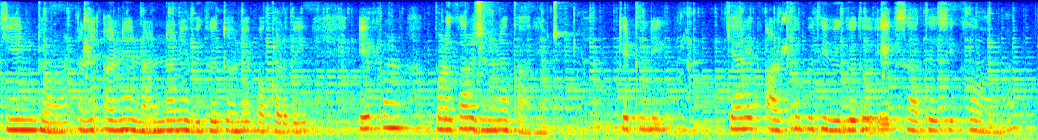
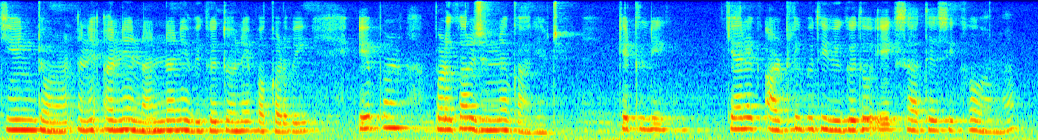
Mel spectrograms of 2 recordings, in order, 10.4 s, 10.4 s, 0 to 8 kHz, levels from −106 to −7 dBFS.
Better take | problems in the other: second | background sound (Acoustic guitar); 12 dB below the speech

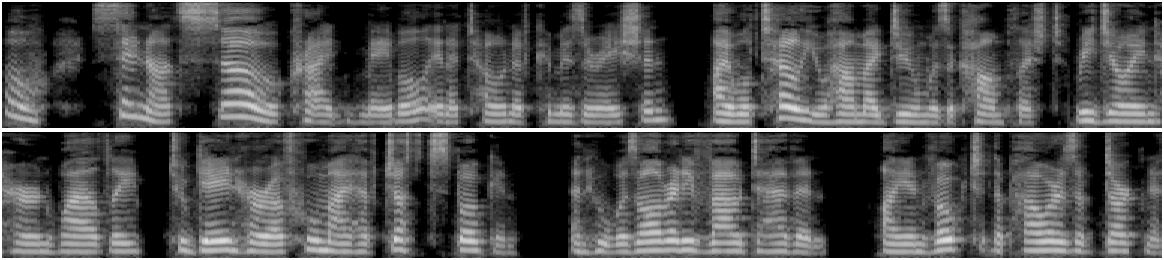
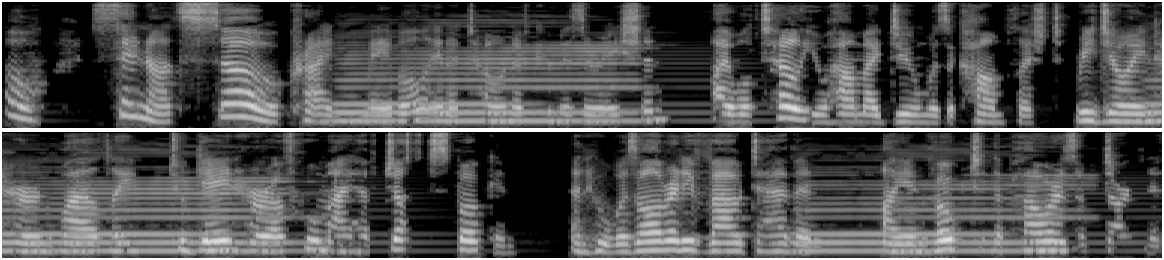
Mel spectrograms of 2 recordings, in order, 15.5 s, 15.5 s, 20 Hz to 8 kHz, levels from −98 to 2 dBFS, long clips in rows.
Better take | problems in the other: first | noise reduction (classical method spectral subtraction)

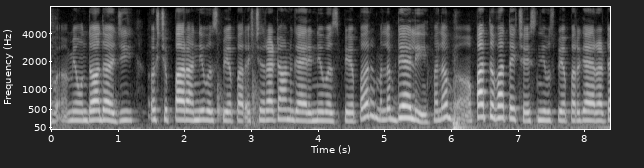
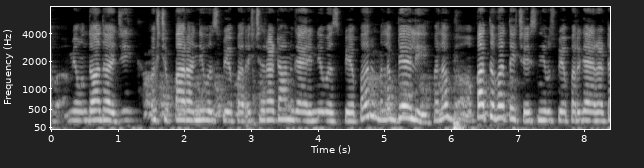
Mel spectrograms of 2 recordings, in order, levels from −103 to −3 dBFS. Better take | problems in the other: first | noise reduction (classical method WPE with log-MMSE)

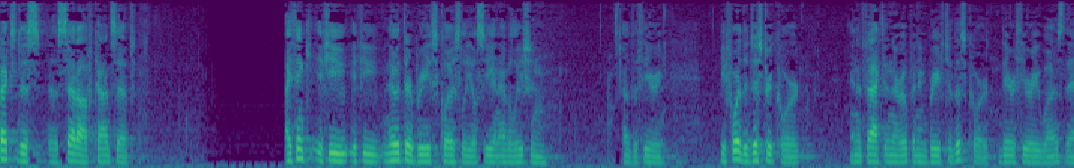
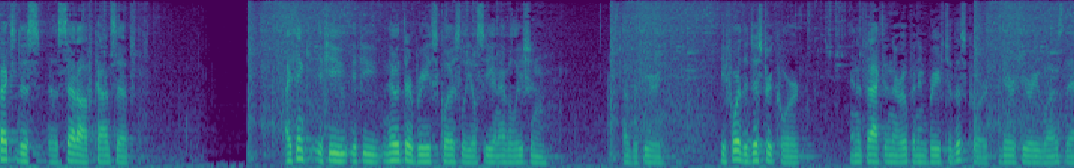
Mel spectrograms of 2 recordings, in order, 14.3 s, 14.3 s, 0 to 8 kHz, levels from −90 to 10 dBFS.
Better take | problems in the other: first | background sound (Shatter); 18 dB below the speech

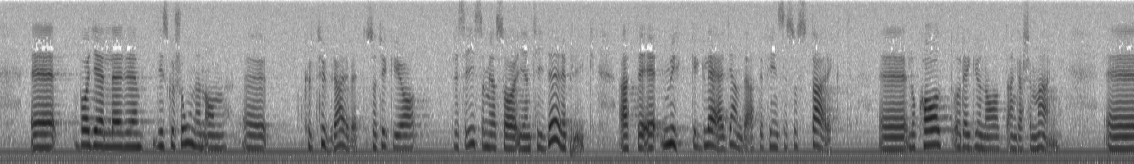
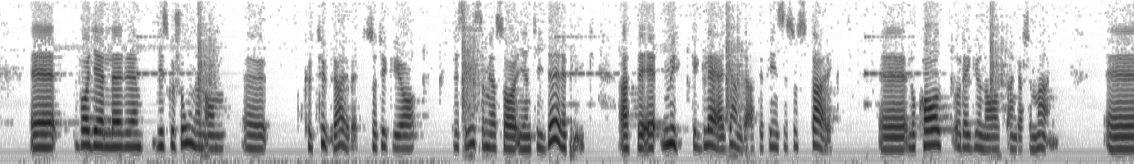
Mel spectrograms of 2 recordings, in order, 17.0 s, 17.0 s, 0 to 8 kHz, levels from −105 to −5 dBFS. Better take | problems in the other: first | noise reduction (classical method spectral subtraction)

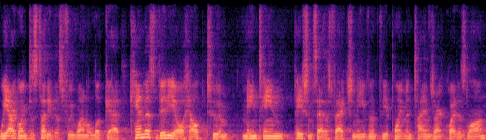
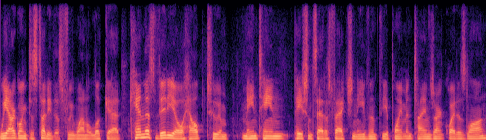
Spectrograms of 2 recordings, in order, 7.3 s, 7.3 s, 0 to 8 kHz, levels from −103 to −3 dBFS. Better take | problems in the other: second | room echo; dies away in 1.2 s

